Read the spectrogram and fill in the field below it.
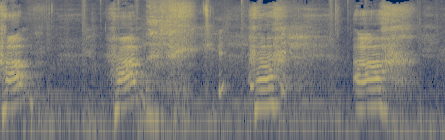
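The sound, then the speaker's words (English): A voice imitates the panicked heavy breathing of someone having a panic attack, about four loud, ragged bursts of gasping inhales and exhales, with no words spoken. “One, I am having a panic attack. You think you're talking? Okay, you're now, just breathing.”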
